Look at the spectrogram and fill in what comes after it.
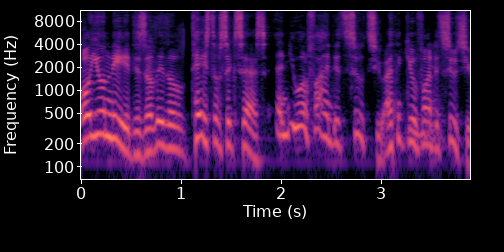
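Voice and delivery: horrible put-on French accent. Quoting Monique's line from a film: bad French accent as Monique. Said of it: "My French accent is horrible".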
